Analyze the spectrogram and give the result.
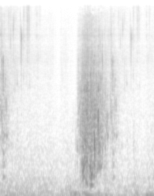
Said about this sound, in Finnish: Hän sukelsi kylmään veteen tutkiakseen joen pohjan.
